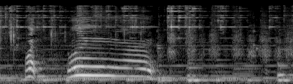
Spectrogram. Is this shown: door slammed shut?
no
